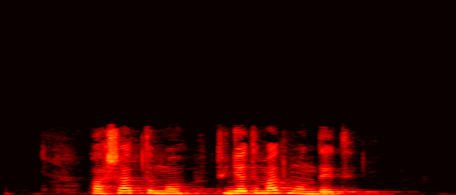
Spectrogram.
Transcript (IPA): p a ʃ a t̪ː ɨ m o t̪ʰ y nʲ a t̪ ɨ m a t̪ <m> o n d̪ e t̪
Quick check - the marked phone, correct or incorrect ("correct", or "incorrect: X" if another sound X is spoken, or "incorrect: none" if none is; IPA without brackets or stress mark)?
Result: correct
